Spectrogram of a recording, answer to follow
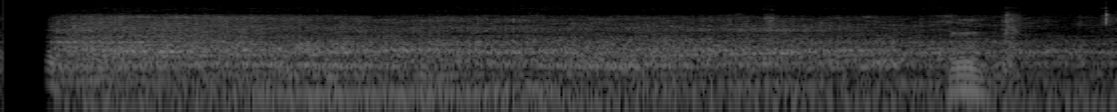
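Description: Steady engine hum and noise from a running motor vehicle, beginning abruptly just after the start, with a short voice call near the end.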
